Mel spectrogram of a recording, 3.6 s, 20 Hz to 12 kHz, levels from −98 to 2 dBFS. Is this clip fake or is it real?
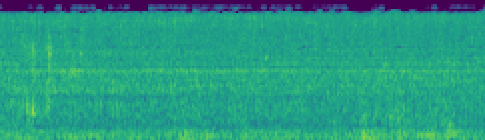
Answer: real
